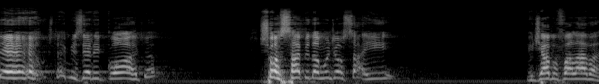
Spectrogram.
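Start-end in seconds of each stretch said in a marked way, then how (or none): 0.0-4.0 tearful, crying pleading voice. Retelling own past prayer on the mountain: retelling own tearful plea. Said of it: "chorava e falava".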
